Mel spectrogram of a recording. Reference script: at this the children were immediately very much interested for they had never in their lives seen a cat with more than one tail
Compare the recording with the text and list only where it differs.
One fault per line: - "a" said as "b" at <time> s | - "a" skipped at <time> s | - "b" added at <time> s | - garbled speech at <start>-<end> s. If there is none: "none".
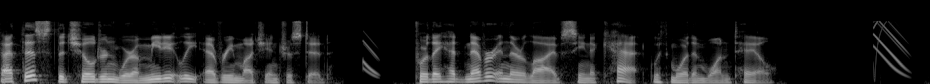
- "very" said as "every" at 2.0 s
